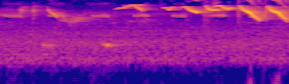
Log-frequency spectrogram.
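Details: Soft scattered squeaks build into loud, sharp, high sliding notes as a sayaca tanager sings in the wild.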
